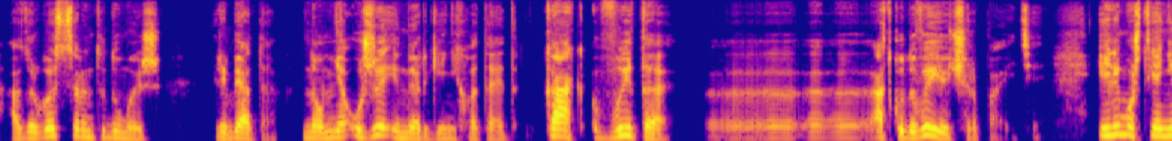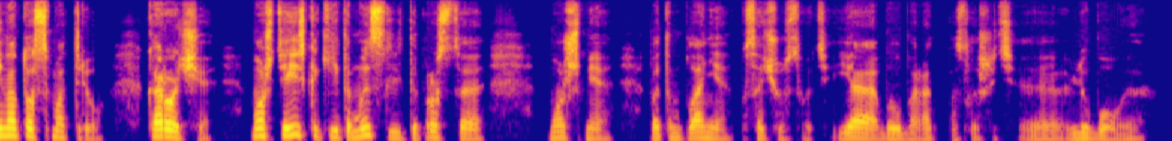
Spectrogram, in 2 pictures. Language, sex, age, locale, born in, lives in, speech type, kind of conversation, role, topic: Russian, male, 40-44, ru-RU, Russia, United States, conversation, advice, user, Как перестроить режим, чтобы каждый день хватало энергии на важные дела?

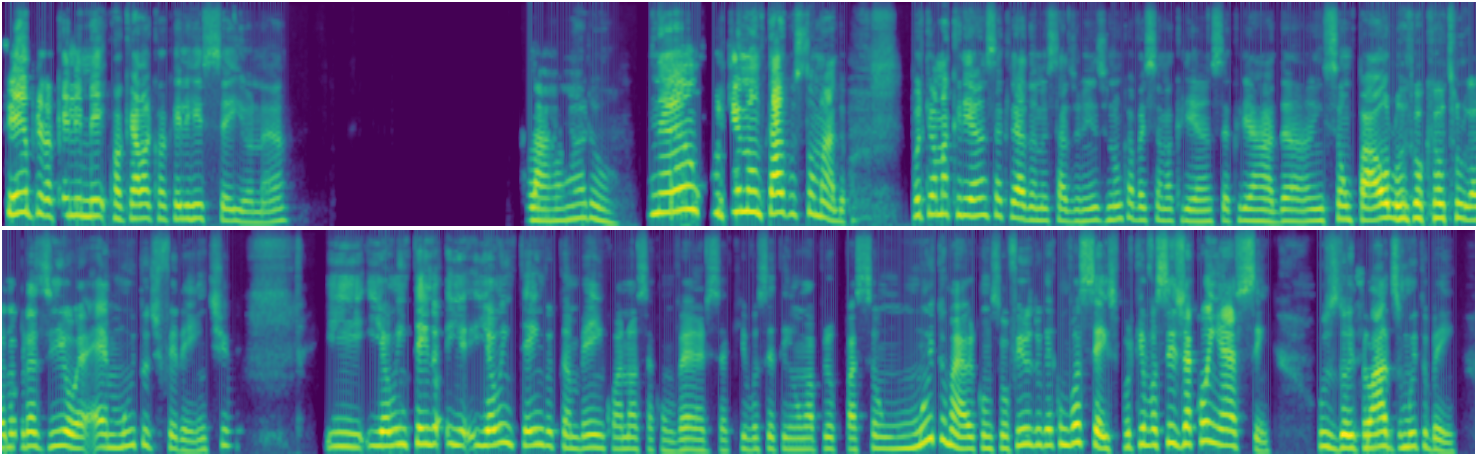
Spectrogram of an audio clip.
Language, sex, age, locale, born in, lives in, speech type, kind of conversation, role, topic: Portuguese, female, 40-44, pt-BR, Brazil, United States, conversation, advice, advisor, Como posso lidar com a ansiedade e a incerteza durante mudanças?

